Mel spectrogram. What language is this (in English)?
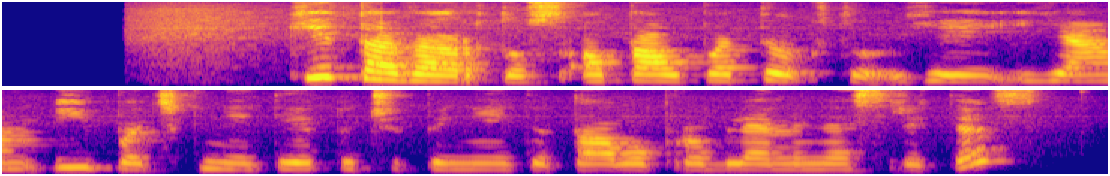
Lithuanian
